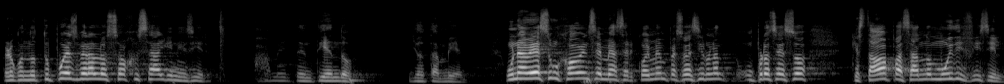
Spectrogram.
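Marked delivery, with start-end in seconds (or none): 2.5-4.7 much softer, gentle reply; soft empathy. Shown as a demonstration. Pastor showing a heartfelt, soft "me too". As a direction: say it quietly, like you mean it.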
